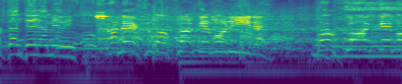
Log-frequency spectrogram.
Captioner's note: Applauso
